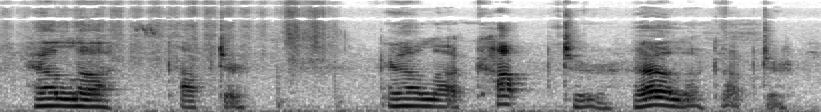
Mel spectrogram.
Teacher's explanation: We didn't really say li or lie, did we? We said la. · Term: schwa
